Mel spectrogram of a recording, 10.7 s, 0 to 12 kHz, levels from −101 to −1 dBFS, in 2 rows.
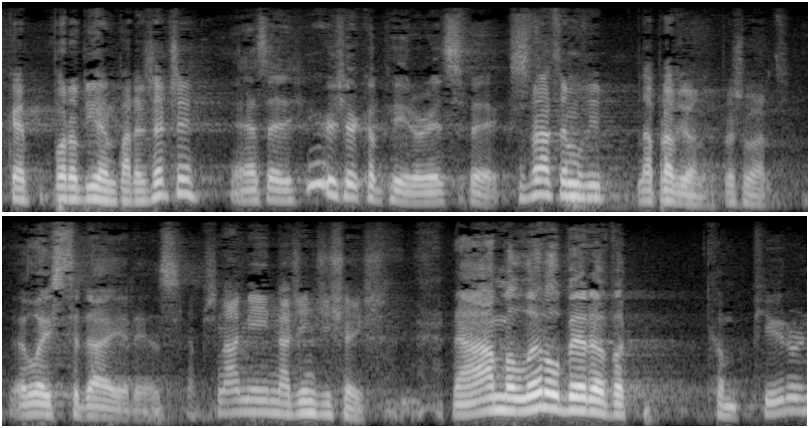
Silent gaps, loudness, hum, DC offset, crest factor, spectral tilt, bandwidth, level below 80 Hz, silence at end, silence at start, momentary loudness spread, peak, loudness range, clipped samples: none; -25 LUFS; none; under 0.1%; 20 dB; -6 dB/octave; 11 kHz; -60 dBFS; 0 s; 0.05 s; 19 LU; -6 dBFS; 7 LU; under 0.1%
